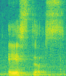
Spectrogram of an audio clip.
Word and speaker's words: estos: so you're going to put emphasis on that first E, estos, okay?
